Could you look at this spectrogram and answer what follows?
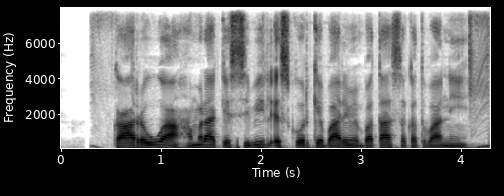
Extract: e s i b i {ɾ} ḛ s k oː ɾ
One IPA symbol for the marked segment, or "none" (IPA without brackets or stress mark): l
